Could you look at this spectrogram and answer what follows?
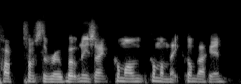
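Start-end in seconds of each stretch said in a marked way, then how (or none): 1.1-2.2 patronizing, condescending, cajoling and coaxing tone. Retelling a wrestler calling his partner back into the ring: imitating condescending coaxing. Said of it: "really condescending".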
